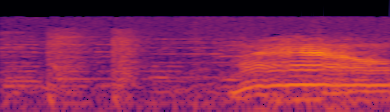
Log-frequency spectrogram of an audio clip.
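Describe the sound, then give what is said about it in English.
A cat named Kismet meows insistently while waiting to be fed dinner in the back room of a fortune teller's establishment: two short cries, then a longer, louder drawn-out yowl with a rising and falling pitch, with no one talking. “At the moment, in the back room of her bleak establishment, the madam is engaged in a rather secular chore, feeding her cat.”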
